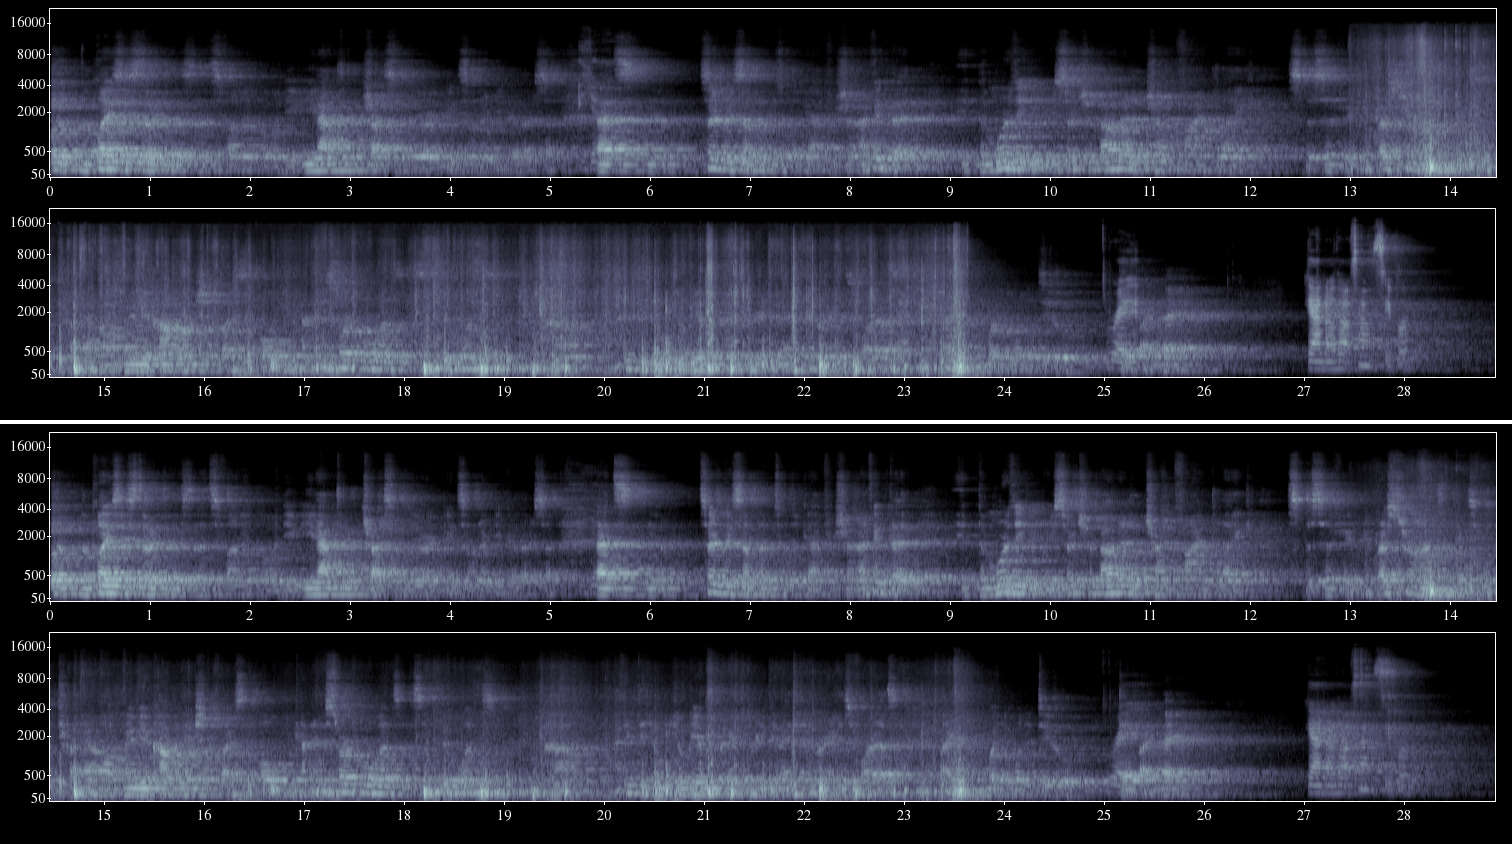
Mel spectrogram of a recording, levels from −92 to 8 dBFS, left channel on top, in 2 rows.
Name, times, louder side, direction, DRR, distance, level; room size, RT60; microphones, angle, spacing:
voice 1, 0.0-6.2 6.5-19.1 19.4-19.8 20.1-24.7 25.1-25.8, right 1 dB, 70° right, -1 dB, 6.4 m, -35 dB
voice 2, 5.3-5.6 19.1-19.5 25.0-25.3 27.0-28.0, left 5 dB, 85° left, 3 dB, 2.5 m, -37 dB
sound 1, 13.0-23.7, left 3 dB, 70° left, 0.9 m, -33 dB
28.0 x 22.5 x 5.9 m, 2.6 s
head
